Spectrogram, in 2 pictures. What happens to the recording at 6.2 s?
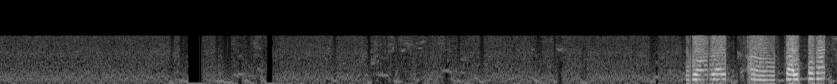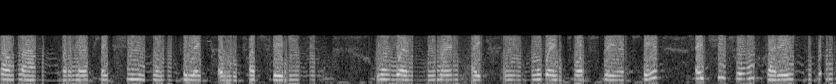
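At 6.2 s the speech is harsh and distorted, as it is throughout the clip. This is a mu-law and A-law mix-up. The A-law telephone samples are decoded as mu-law, so levels come out scrambled. Quiet samples are lifted, and pauses fill with noise.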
